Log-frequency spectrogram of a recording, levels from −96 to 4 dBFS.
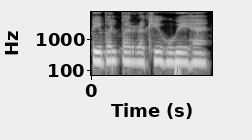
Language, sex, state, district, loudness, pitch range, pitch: Hindi, female, Jharkhand, Deoghar, -16 LUFS, 185-205 Hz, 195 Hz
